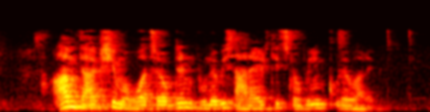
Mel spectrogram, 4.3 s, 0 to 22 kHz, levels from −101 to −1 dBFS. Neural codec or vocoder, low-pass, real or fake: none; 7.2 kHz; real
